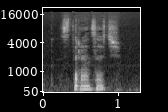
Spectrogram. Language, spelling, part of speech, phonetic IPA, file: Polish, zdradzać, verb, [ˈzdrad͡zat͡ɕ], LL-Q809 (pol)-zdradzać.wav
